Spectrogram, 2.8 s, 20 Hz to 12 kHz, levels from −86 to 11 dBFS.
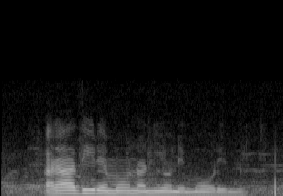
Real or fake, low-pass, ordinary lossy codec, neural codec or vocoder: real; 7.2 kHz; AAC, 64 kbps; none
